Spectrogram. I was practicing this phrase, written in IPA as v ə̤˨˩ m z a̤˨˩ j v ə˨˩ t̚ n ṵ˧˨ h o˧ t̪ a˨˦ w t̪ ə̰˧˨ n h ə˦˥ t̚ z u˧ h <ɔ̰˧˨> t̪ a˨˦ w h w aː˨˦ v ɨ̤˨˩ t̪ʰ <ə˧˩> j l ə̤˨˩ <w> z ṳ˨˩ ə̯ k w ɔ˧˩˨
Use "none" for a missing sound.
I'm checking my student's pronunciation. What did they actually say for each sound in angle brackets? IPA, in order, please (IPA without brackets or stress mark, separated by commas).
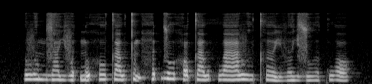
ɔ̰˧˨, əː˧˩, j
